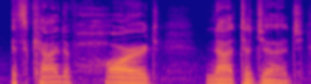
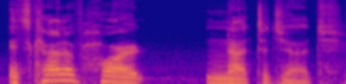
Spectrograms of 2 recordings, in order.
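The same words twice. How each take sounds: The two takes are said the same way.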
